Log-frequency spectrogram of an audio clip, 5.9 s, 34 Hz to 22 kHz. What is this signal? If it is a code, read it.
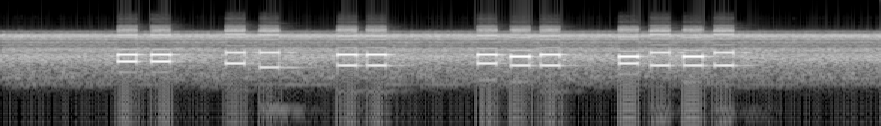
DTMF, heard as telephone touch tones, dialled by hand, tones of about 130 ms, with phone line noise. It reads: 00 93 55 845 7646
